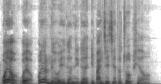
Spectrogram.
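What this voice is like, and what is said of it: Taiwanese Mandarin accent. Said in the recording (Chinese): “这是哪里口音啊？...是台湾的口音。”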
